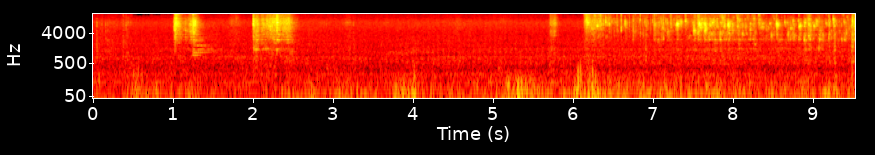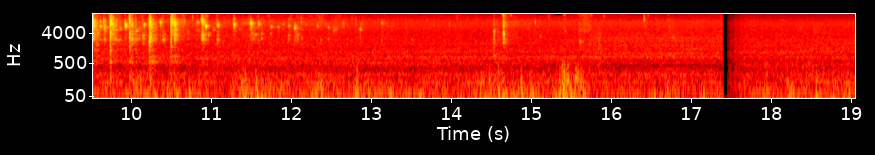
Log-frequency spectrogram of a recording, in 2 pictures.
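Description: Soaked sago being strained, water gushing and trickling steadily through a strainer with intermittent splashes and drips, close and fairly quiet, no speech.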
